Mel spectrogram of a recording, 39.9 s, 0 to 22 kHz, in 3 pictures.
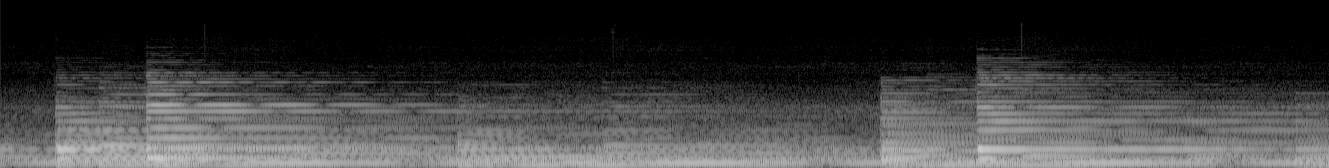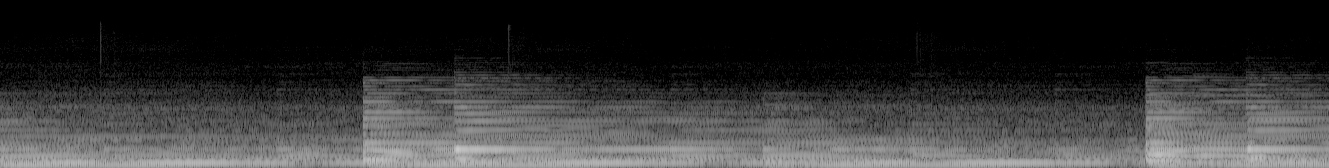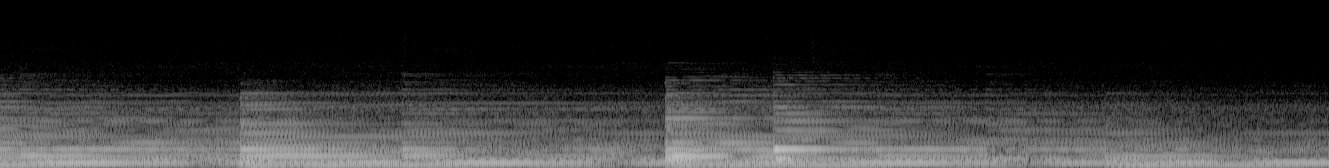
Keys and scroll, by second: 36.9 ctrl+t.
